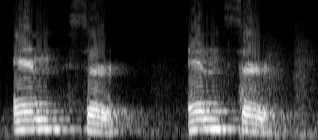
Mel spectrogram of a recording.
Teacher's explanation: The letter W is silent. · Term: silent letter W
